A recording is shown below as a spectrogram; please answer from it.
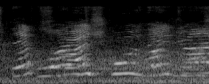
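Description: Young children's high-pitched voices: a string of short, wordless calls and excited chatter while they play with a ball.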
